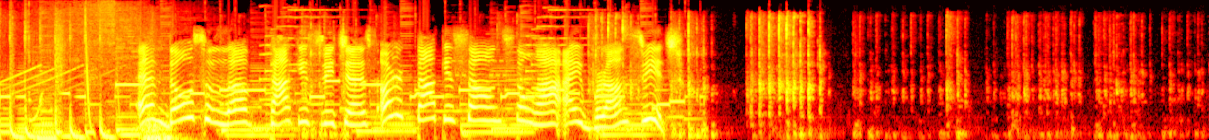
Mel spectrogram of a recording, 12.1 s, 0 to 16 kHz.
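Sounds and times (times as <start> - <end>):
mechanical keyboard typing: 5.8 - 12.0.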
